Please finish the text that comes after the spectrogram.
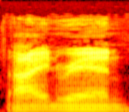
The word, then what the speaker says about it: Ayn Rand: Ayn Rand. Right. Yeah, I always pronounce it Ann because I don't really care.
